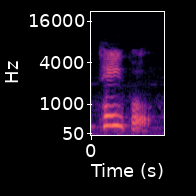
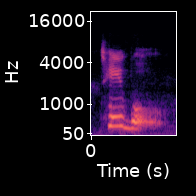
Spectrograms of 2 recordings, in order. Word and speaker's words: table: For example, in table, table, first syllable here is prominent, and committee, committee, and recommend. Second syllable is stressed.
